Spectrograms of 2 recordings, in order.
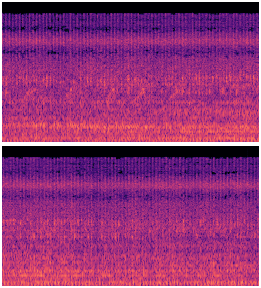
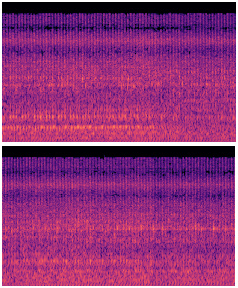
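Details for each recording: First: Ford Ranger diesel losing oil and unable to rev high, intake air hose removed: rough idle with hissing puff about three times a second over clatter; compression leak traced to incorrect valve clearance. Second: Ford Ranger diesel that was losing oil and wouldn't rev high, running after a temporary fix (an added 'rotax' to help diesel circulation to the injection; injection not yet repaired). Even, regular clatter with no stumbling or misfire; it runs normally.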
